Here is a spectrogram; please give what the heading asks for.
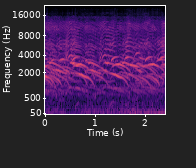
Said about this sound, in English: The meowing started.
